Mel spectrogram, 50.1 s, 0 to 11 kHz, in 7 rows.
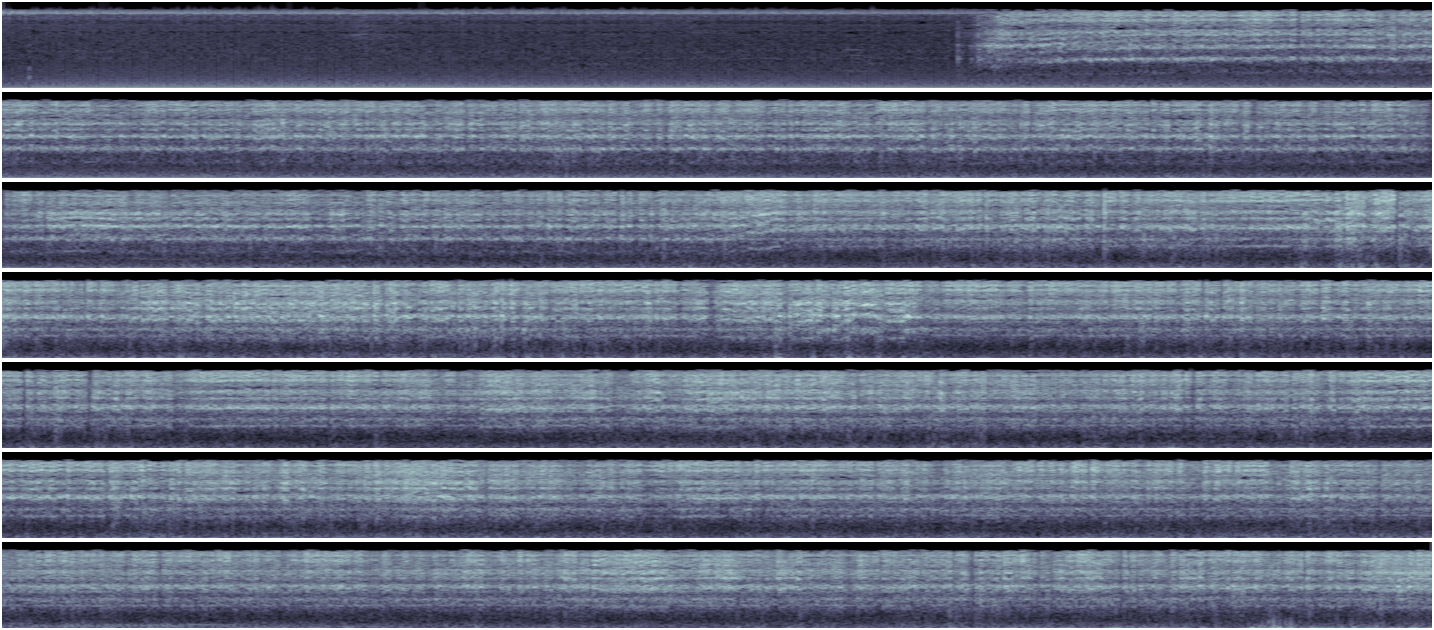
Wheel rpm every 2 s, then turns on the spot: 0, 0, 0, 130, 160, 160, 160, 160, 160, 190, 230, 230, 230, 230, 230, 230, 230, 230, 230, 230, 230, 230, 230, 230, 230.
none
